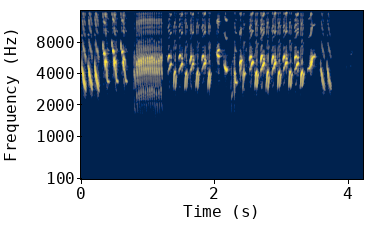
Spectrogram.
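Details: European goldfinch, a male kept for training fledglings, singing a bright tinkling run of rapid notes broken by one short buzzy trill, then more quick liquid twitters until a sudden stop.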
